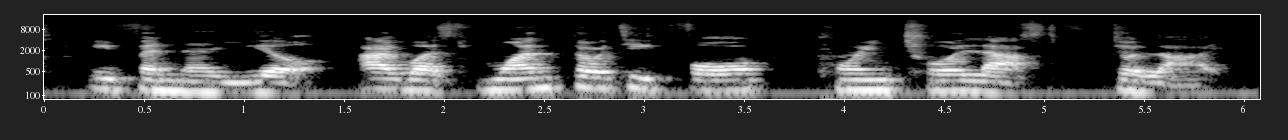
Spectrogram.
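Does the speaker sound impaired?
Yes: cerebral palsy; hands do not cramp.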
